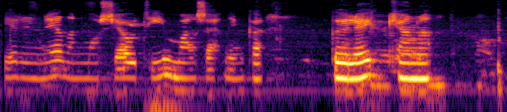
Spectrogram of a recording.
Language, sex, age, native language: Icelandic, female, 30-39, Icelandic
